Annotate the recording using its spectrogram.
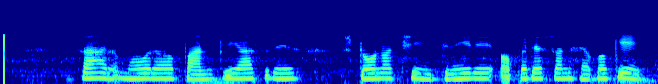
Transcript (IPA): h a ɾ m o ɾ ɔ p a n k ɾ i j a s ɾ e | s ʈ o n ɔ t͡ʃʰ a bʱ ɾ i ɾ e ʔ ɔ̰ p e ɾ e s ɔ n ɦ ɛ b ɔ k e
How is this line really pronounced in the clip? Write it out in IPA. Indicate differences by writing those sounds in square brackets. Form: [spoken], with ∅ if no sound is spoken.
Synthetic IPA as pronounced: [s] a ɾ m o ɾ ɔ p a n k ɾ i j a s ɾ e | s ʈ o n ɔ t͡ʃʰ [i] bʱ ɾ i ɾ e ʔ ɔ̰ p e ɾ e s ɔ n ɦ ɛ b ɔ k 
